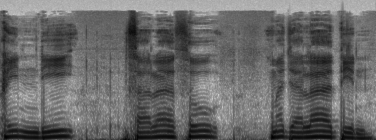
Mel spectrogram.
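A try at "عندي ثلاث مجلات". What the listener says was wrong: Ada tasdidnya di huruf lamnya. Coba diulangi sekali lagi.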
